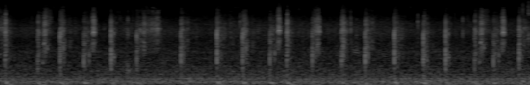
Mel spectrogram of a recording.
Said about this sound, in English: they heard the footsteps above him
